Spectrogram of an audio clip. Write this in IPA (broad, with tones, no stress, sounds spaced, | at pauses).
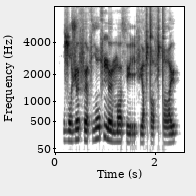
zˤ y˨ ʒ ɵ˦ f ɵ˨ f ðˤ y˦ f ŋ ɵ˨ m ɔ˦ θ y˨ r f y˨ f tˤ ɵ˨ f tˤ ʉ˨˦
